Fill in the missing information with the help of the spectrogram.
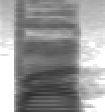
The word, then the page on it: pat: Mpur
